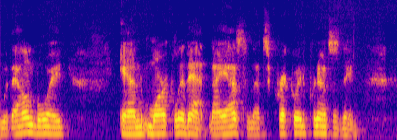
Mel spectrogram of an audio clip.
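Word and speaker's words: Linett: I did a wonderful interview with Alan Boyd and Mark Lynette, and I asked him, that's the correct way to pronounce his name.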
